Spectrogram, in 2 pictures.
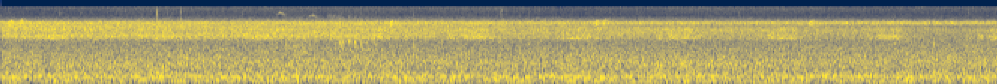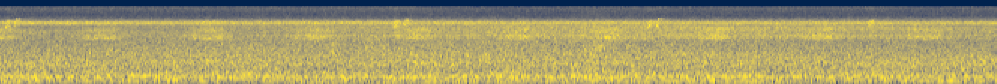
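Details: Summer cicada chorus, a dense high hiss pulsing in repeated waves roughly every second, layered over a fixed piercing high tone and faint background rumble outdoors.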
